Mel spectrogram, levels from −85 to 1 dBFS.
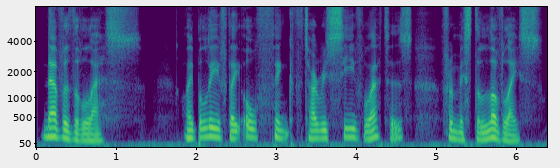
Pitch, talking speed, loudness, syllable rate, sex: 120 Hz, 120 wpm, -23 LUFS, 4.5 syllables/s, male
